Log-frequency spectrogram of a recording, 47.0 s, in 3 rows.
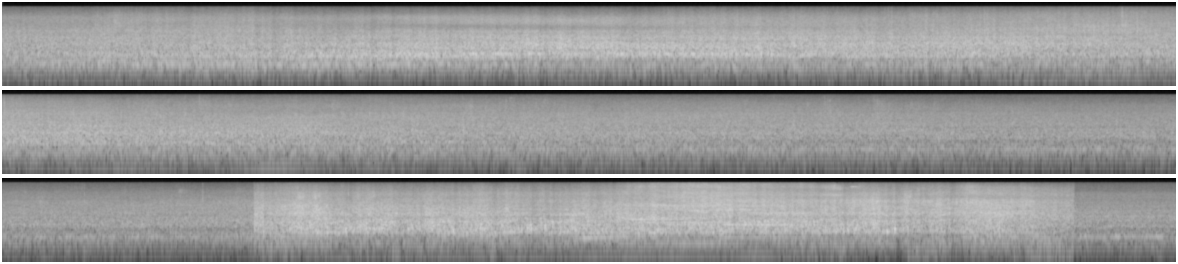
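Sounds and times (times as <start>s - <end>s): high-speed train passing: 0.0s - 46.9s.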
